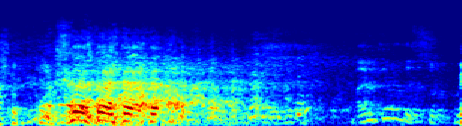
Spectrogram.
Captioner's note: laughter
